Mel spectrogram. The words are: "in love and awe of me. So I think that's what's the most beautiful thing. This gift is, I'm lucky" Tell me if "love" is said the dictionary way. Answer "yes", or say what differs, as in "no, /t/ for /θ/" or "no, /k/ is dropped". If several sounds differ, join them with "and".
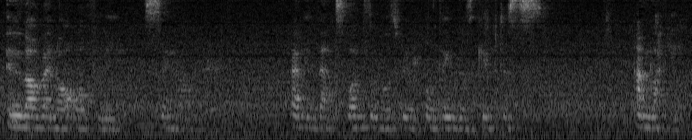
yes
